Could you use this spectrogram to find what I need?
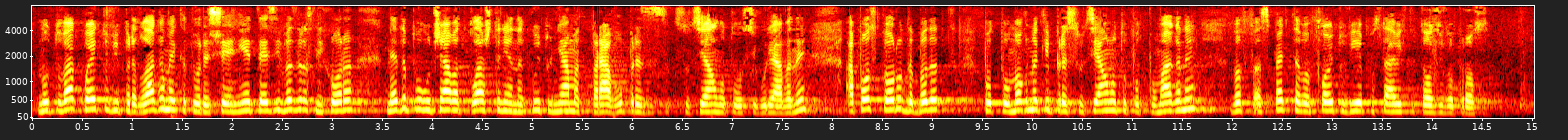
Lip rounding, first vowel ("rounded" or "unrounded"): rounded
